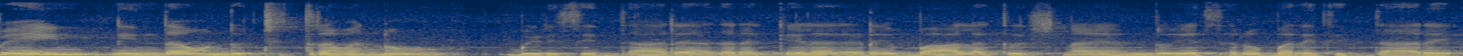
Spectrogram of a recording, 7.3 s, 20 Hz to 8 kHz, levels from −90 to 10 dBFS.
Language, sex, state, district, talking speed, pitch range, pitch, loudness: Kannada, female, Karnataka, Belgaum, 100 wpm, 180-210 Hz, 200 Hz, -15 LUFS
